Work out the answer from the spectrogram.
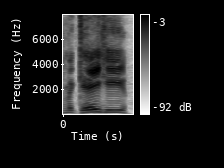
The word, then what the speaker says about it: McGehee: two Jacob McGehee uh we had him pronounced as McGehee in uh previous broadcast last year uh sophomore number or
